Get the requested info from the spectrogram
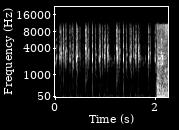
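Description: Rapid, irregular mechanical clattering of about ten sharp clicks a second, from a film sound track over shots of animatronic robots.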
